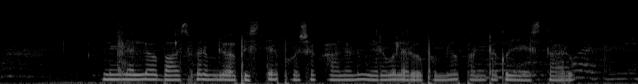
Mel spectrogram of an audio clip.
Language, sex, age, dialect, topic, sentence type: Telugu, female, 18-24, Southern, agriculture, statement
